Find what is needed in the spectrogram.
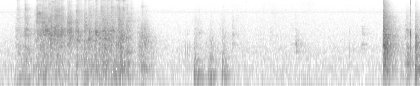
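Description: Small toys clattering and rattling as a child handles them on a wooden train table: a dense run of clicks for about a second, a few light clicks after, and a louder knock near the end.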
